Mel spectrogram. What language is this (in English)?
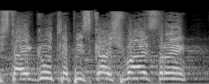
Hebrew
